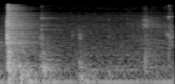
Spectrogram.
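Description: A sharp knock of kitchen things set down on a worktop and cutting board, with a short ringing tail, followed by a few faint clicks and taps.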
